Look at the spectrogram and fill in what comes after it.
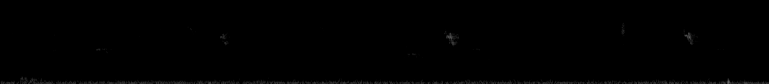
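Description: Near silence with faint, short, high bird chirps scattered every second or so.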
